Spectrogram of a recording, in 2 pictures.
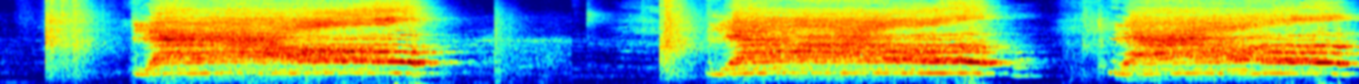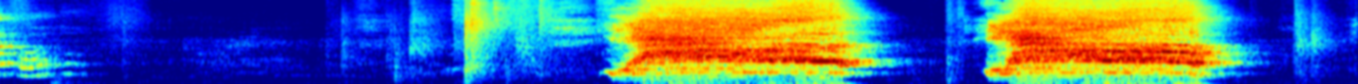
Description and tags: terrifying scream
Scream, Snarl, Monster, Roar, Scary, Horror, Zombie, Growl, Slow, Creature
